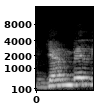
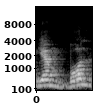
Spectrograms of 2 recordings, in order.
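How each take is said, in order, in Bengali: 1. শেষ স্বরাংশটি bel-এর মতো শোনায়। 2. শেষ স্বরাংশটি bol-এর মতো শোনায়। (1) "বেল লিকা উচ্চারণ কো" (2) "শুদ্ধ উচ্চারণ"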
